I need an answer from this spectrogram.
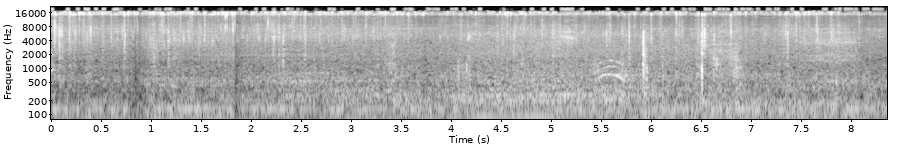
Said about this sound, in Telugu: ఆయిల్లో ఉల్లిపాయలు పచ్చిమిర్చి అయితే వేసుకున్నాం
